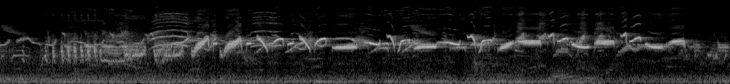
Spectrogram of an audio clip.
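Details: Caged hwamei kept as a Vietnamese song bird pouring out a dense, hurried warble of short varied whistles and trills that runs almost without pause.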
